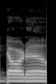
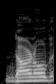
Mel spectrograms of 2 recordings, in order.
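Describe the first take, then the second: First: The name ends on 'no' without 'ld'. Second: The name ends with a clear 'ld' sound. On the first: The speaker calls it wrong. "It sounds like you'd want to say Darno" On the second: The speaker calls it right. "it's Darnold. It's just exactly how it's spelled"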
